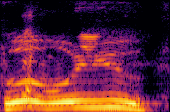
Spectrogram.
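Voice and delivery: loud startled Whoa from the brother; brother's exclamation. Retold or imitated. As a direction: exclaim it like the shocked big brother. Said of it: "He's like".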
